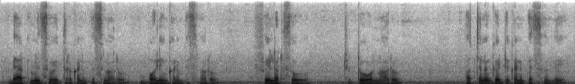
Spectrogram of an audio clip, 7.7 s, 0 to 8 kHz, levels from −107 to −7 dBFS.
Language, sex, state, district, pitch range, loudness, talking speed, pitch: Telugu, male, Andhra Pradesh, Srikakulam, 105-120 Hz, -18 LUFS, 85 wpm, 115 Hz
